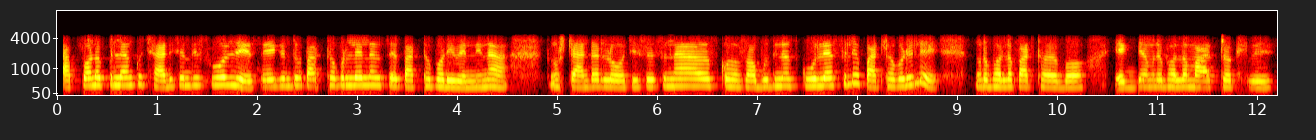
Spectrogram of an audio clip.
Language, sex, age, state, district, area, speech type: Odia, female, 18-30, Odisha, Kendrapara, urban, conversation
